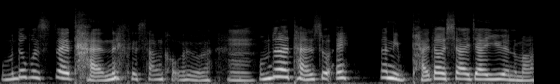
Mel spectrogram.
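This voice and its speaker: Over a quiet background, a woman speaks at a very fast pace, high-pitched with lively intonation and a dark, mellow tone. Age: 50s. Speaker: nonprofit association director. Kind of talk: radio interview.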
